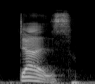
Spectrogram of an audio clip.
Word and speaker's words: does: And here OE will have a short U sound, and the S will have its second sound of Z, does.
